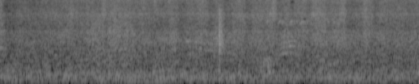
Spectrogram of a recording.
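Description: A cloth rubs across a whiteboard.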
